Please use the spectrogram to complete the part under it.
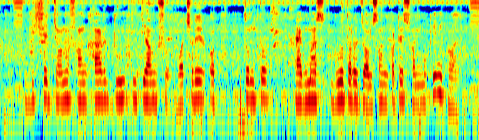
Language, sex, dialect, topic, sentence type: Bengali, male, Standard Colloquial, agriculture, statement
